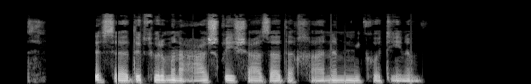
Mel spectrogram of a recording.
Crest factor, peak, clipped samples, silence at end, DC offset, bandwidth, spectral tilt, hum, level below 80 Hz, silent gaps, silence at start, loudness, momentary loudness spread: 18 dB; 0 dBFS; under 0.1%; 1.1 s; under 0.1%; 11.5 kHz; -4.5 dB/octave; none; -42 dBFS; 0.51-0.94 s; 0.25 s; -16 LUFS; 16 LU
